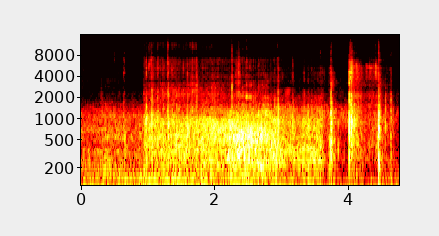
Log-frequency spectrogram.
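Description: Skateboard wheels roll over rough asphalt.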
